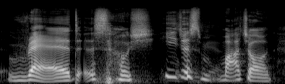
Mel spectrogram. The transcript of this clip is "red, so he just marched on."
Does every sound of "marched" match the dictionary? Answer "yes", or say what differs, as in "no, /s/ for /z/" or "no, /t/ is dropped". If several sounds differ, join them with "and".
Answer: no, /t/ is dropped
